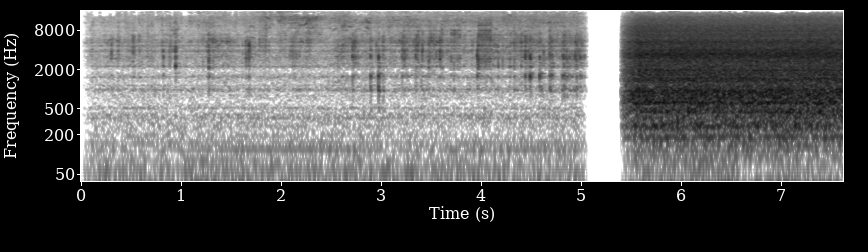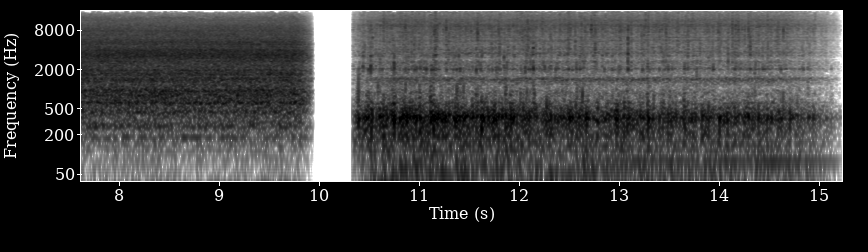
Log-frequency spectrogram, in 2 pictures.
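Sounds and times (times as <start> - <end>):
electric kettle rushing: 5.4 - 15.2.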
